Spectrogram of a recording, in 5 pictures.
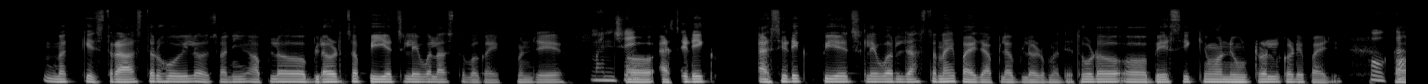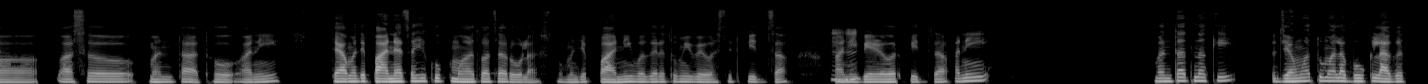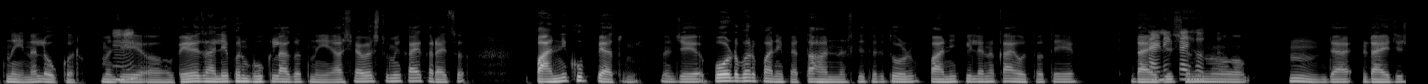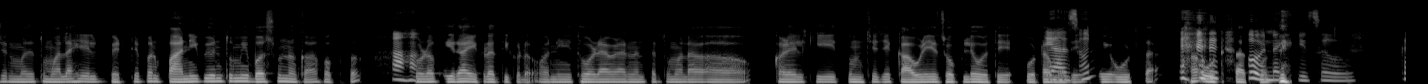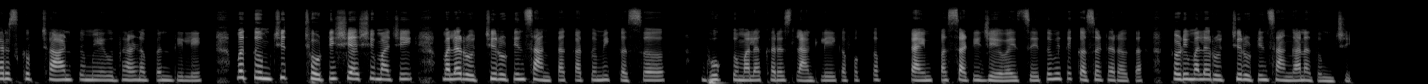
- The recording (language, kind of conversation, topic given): Marathi, podcast, भूक आणि जेवणाची ठरलेली वेळ यांतला फरक तुम्ही कसा ओळखता?
- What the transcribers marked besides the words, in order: in English: "ब्लडचं"; in English: "लेव्हल"; in English: "ॲसिडिक, ॲसिडिक"; in English: "लेव्हल"; in English: "ब्लडमध्ये"; in English: "बेसिक"; in English: "न्यूट्रलकडे"; in English: "रोल"; in English: "डायजेशन"; in English: "डाय डायजेशनमध्ये"; in English: "हेल्प"; chuckle; laughing while speaking: "मग ते"; other background noise; in English: "रूटीन"; in English: "टाईमपाससाठी"; in English: "रूटीन"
